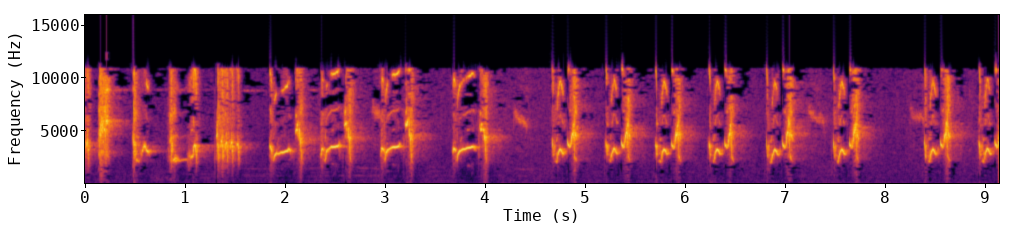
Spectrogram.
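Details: Energetic long-tailed shrike (cendet) song of short, high, sharp chips and whistled notes with down-slurred tails, delivered in a quick, uneven but steady series throughout.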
